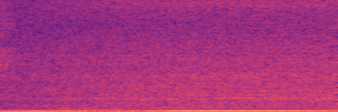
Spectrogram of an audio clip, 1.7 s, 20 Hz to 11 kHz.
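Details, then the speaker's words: BMW E36 325 Cabrio M50 six raised a little above idle, before injector cleaning: steady low drone with a faint uneven pulse, and the car clearly shakes. Owner suspects dirty fuel injectors, unconfirmed. Rough running under light revs. "It's starting now. The car is clearly shaking a bit."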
